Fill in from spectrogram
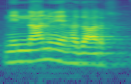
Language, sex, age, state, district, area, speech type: Urdu, male, 30-45, Uttar Pradesh, Saharanpur, urban, spontaneous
